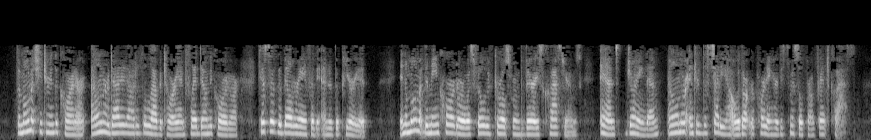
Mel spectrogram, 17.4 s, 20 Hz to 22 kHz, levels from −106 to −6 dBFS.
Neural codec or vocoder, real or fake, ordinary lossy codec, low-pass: codec, 16 kHz, 1.1 kbps, Voila-Tokenizer; fake; MP3, 24 kbps; 7.2 kHz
